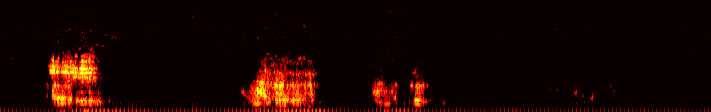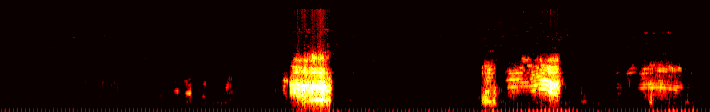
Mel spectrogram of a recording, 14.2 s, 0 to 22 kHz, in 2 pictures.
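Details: Carpathian red deer stag in the Bucovina mountains of Romania, roaring during the breeding season on 29 September 2022. It gives six separate harmonic, hoarse bellows spread across the stretch, with long silent gaps between them.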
